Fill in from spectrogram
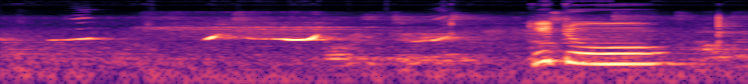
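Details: Parakeet aged fourteen, kept as a pet, matching people's whistling: a few soft clear whistles with upward slurs, followed by a louder harsh, buzzy, harmonic-rich sound lasting about a second.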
